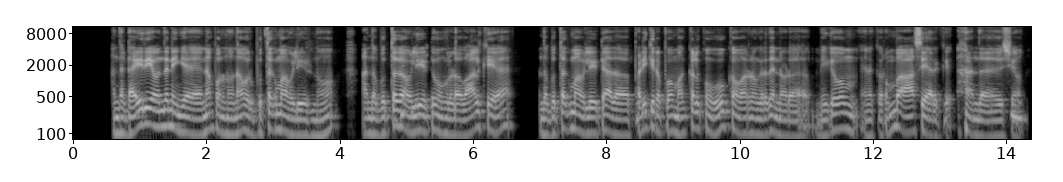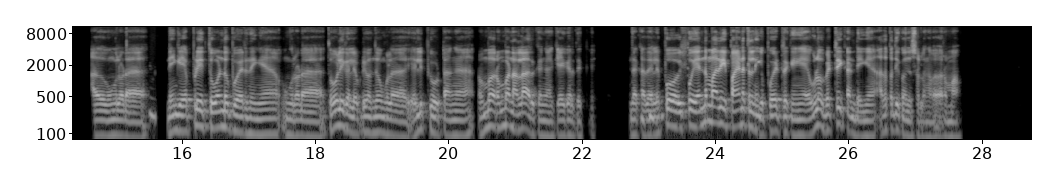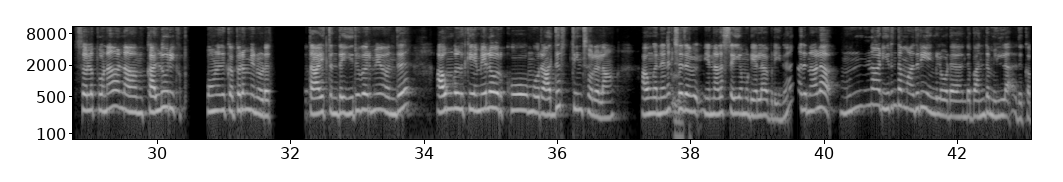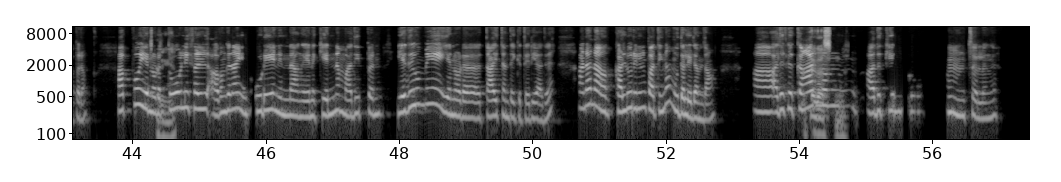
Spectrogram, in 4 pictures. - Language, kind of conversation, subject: Tamil, podcast, தோல்வியிலிருந்து நீங்கள் கற்றுக்கொண்ட வாழ்க்கைப் பாடம் என்ன?
- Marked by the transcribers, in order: other background noise; chuckle; laughing while speaking: "அந்த"; "விட்டாங்க" said as "உட்டாங்க"; chuckle; unintelligible speech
